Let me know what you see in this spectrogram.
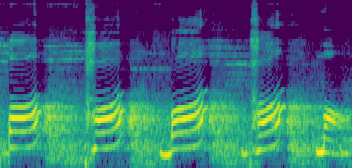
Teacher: প, ফ, ব, ভ, ম, এইগুলো হচ্ছে ওষ্ঠ ধ্বনি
